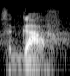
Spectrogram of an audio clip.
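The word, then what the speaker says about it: As-Saqqaf: Segaf kalau bacanya. Boleh.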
